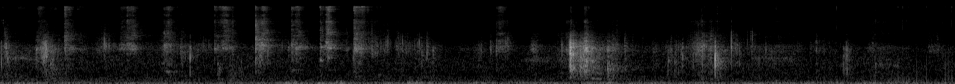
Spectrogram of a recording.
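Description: Metal putty knife scraping and tapping against a gypsum plaster panel in short, irregular strokes, with one louder scrape just past halfway.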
